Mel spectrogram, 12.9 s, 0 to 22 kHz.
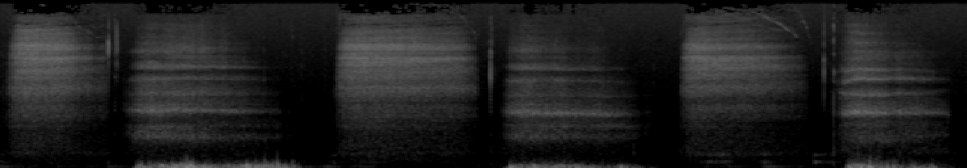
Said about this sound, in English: I just want to take 3 deep breaths with you, just to get you focused, just to get you in the zone. Just deep breaths through the nose and out through the mouth.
